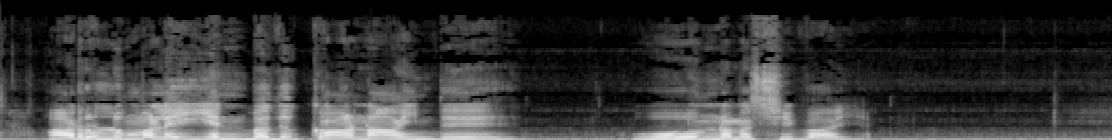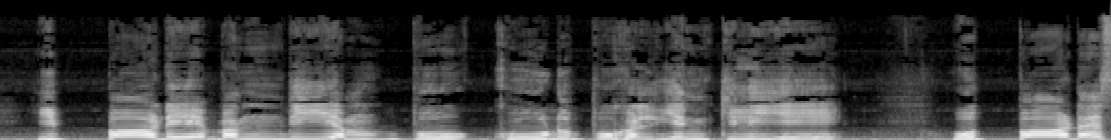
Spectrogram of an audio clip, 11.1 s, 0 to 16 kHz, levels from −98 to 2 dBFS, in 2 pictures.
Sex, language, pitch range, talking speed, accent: male, Tamil, 145-225 Hz, 60 wpm, native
